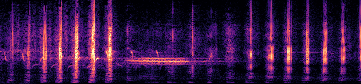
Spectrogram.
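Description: Rhythmic wing noise from a male northern lapwing in spring courtship flight: a steady run of muffled, almost barking pulses, roughly three a second, with a brief thin whistle partway through.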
